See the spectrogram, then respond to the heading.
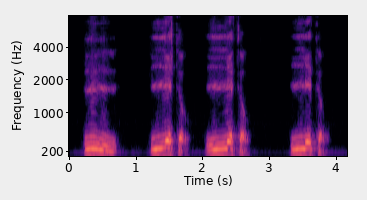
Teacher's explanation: the tongue tip rises to meet the alveolar Ridge that makes it an alveolar sound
